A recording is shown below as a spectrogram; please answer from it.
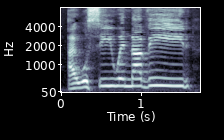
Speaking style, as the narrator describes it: Echo called out

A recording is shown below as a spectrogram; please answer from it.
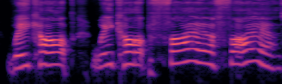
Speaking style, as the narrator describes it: screamed Margot at the top of her voice

